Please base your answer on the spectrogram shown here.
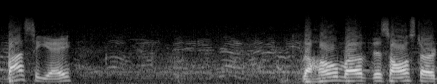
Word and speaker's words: Bossier: Louisiana's all-star hometown looks like Bossier to me, but of course the pronunciations in Louisiana just a little bit different from other places. Bossier, the home of this all-star team, which now has a 4-0 lead.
